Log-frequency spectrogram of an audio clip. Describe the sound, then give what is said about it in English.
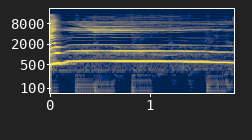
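A dog's long, steady howl, a clear sustained tone with rich harmonics that holds a nearly level pitch and stays loud throughout. “Weirdly good howl.”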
